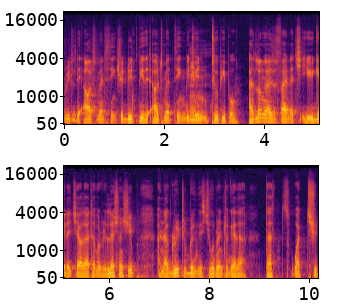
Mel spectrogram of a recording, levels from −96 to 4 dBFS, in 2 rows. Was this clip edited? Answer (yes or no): no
